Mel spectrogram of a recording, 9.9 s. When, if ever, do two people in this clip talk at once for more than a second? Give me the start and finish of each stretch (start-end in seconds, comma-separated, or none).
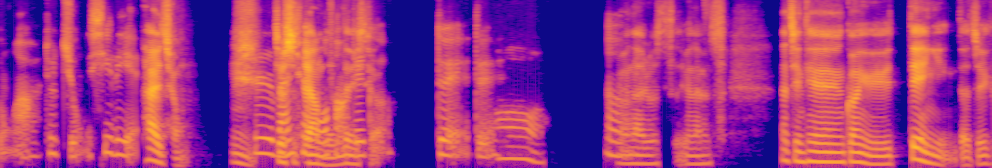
2.3-3.8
